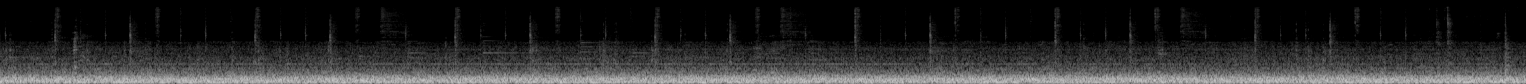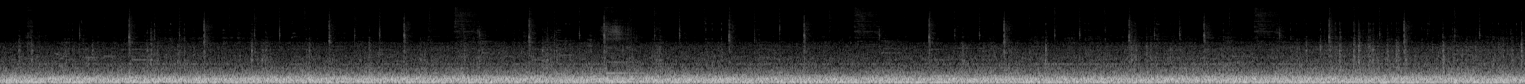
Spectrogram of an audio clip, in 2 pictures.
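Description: Steady cabin noise of a jet airliner on the ground, its engines running as it taxis, a low even rumble with faint irregular clicks over it.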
